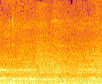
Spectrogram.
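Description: Steady hum of indoor shopping-mall ambience with faint distant voices.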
